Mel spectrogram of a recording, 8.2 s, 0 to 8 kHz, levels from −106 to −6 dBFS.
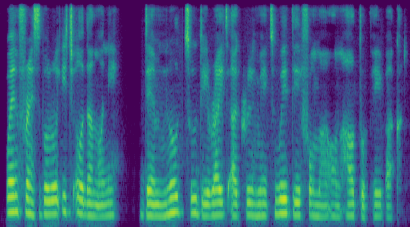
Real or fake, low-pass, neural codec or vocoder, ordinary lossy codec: fake; 7.2 kHz; codec, 16 kHz, 0.8 kbps, ZipCodec; none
